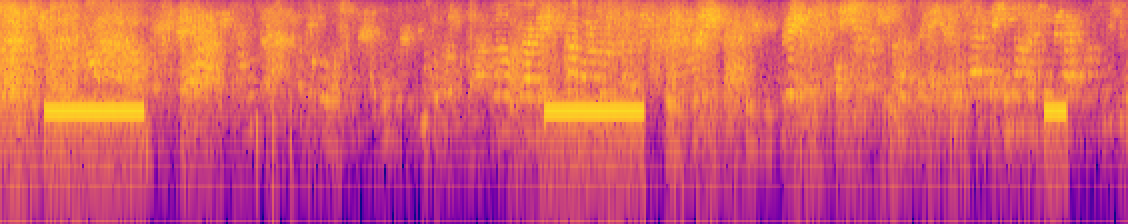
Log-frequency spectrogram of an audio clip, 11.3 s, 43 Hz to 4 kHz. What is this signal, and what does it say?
Ringback tone (Europe, 425 Hz), with speech.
